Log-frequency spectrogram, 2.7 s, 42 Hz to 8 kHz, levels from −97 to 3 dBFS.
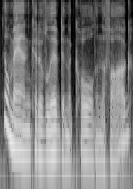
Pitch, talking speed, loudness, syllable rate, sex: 110 Hz, 245 wpm, -20 LUFS, 4.8 syllables/s, male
